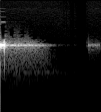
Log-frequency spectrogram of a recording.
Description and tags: Short beep sound.
Nice for countdowns or clocks.
But it can be used in lots of cases.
